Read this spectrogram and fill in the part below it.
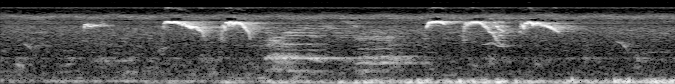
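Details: Crested jay calls played as a lure to make birds respond: bright, high downslurred whistled notes in two clusters of two and three, with a lower drawn-out whistle between them and low rumbling noise underneath.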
